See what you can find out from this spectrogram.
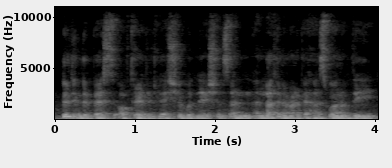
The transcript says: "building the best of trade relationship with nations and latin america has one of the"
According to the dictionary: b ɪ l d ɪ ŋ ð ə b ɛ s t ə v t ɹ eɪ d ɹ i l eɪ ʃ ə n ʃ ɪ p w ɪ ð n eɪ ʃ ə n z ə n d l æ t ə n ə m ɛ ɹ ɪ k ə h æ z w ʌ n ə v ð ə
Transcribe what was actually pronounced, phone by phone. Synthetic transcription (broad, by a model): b ɪ l d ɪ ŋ ð ə b ɛ s t ə v t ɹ eɪ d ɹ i l eɪ ə ʃ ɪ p w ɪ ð n eɪ ʃ ə n z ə n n l æ t ə n ə m ɛ ɹ ɪ k ə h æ z w ʌ n ə v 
